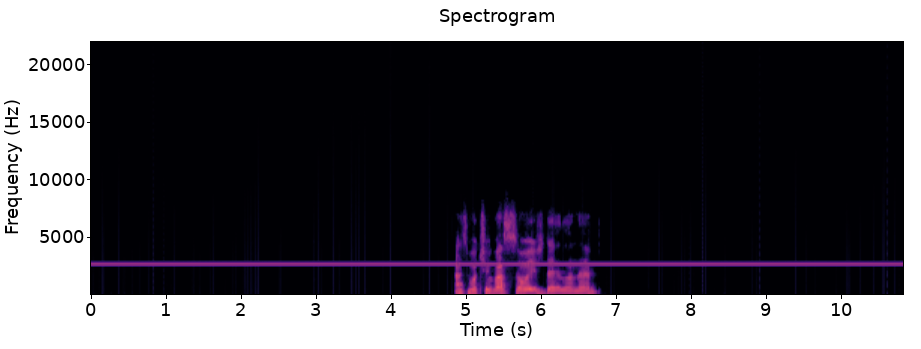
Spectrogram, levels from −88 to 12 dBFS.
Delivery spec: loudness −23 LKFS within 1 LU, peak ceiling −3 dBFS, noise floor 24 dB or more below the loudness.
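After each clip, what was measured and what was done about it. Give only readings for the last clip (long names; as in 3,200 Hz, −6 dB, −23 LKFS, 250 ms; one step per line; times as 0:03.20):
crackle rate 21 per second; interfering tone 2,700 Hz; level of the tone −46 dBFS; integrated loudness −37.5 LKFS; sample peak −13.5 dBFS; target loudness −23.0 LKFS
→ click removal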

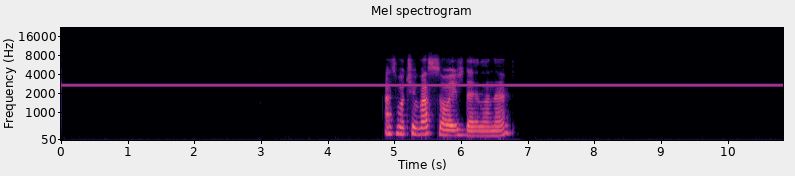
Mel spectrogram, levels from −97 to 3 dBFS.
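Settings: crackle rate 0.092 per second; interfering tone 2,700 Hz; level of the tone −46 dBFS
→ notch filter 2,700 Hz, Q 30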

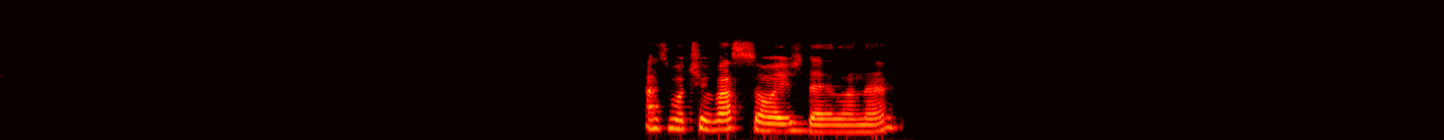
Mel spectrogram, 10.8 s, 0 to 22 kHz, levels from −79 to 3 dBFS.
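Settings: interfering tone none found; integrated loudness −31.5 LKFS; sample peak −13.5 dBFS; target loudness −23.0 LKFS
→ level +8.5 dB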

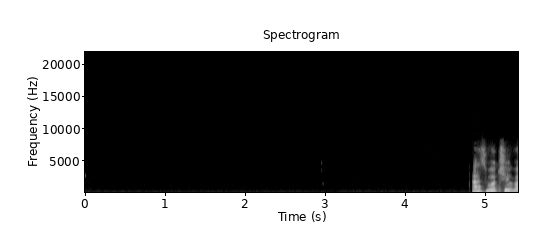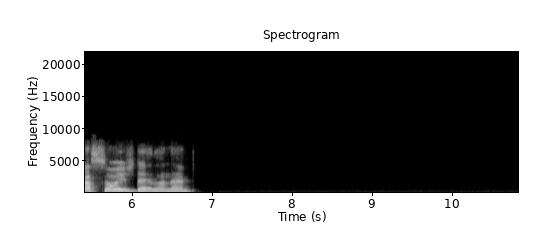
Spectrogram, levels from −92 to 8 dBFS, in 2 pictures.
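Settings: integrated loudness −23.0 LKFS; sample peak −5.0 dBFS; background noise floor −79 dBFS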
